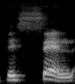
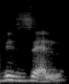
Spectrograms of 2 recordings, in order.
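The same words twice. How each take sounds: First: The middle consonant is a hissing S sound. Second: The middle consonant is a buzzing Z sound. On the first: The speaker calls it right. "the pronunciation of that word is vaisselle" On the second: The speaker calls it wrong. "and not vaisselle"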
